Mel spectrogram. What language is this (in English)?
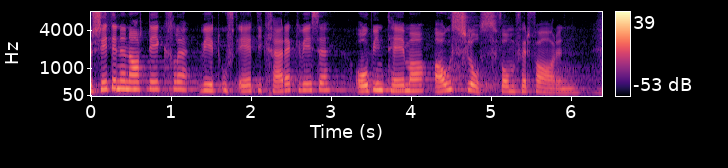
Swiss German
